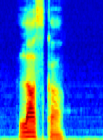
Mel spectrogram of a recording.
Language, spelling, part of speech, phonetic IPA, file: Polish, laska, noun / adjective, [ˈlaska], Pl-laska.ogg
